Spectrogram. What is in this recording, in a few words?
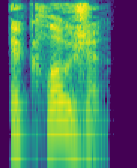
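"eclosion", British English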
